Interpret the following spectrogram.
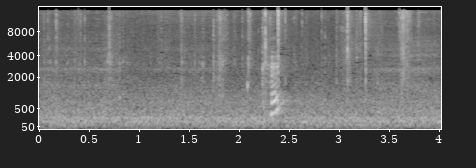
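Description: Light, scattered clicks and rustles of cut paper petals being pressed and handled by hand.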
